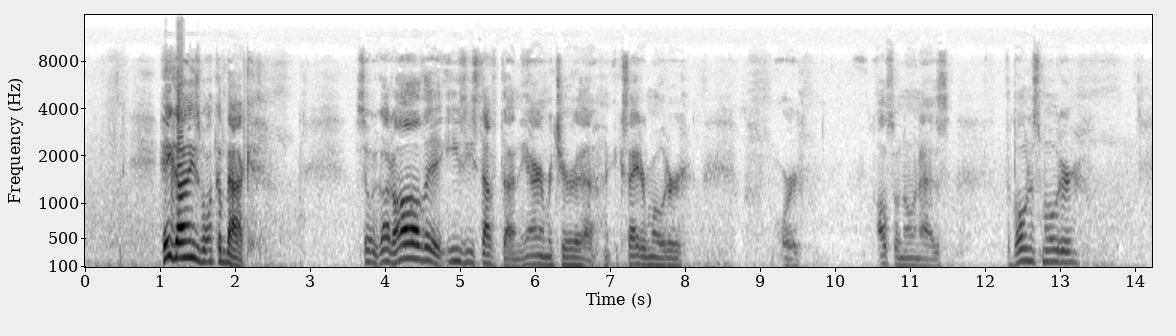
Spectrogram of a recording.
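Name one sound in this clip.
An older man talks calmly, close by, in pauses.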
